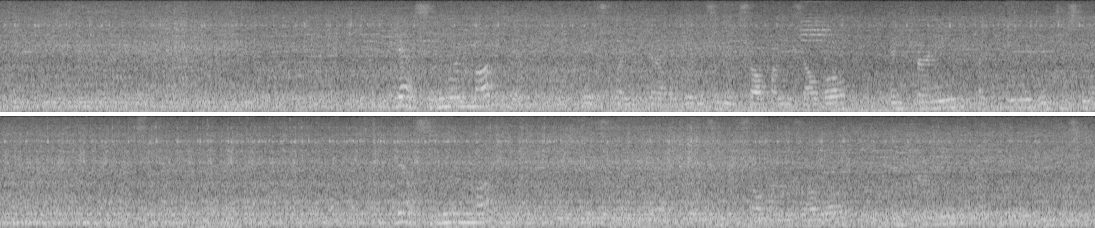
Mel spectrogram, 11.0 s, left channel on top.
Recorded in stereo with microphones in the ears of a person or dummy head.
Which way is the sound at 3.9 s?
30° left (ahead or behind).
